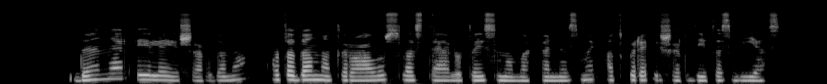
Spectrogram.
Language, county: Lithuanian, Vilnius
